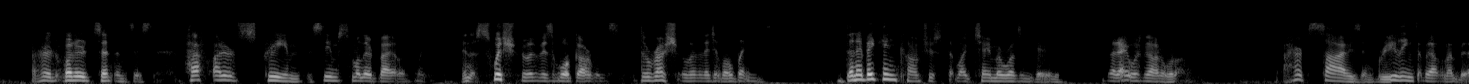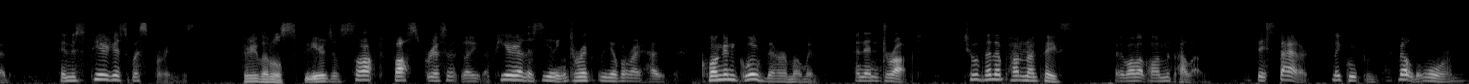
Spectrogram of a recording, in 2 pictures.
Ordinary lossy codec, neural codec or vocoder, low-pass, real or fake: Opus, 16 kbps; codec, 16 kHz in and 24 kHz out, 0.4 kbps, LongCat-Audio-Codec, four codebook decoder; 7.2 kHz; fake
